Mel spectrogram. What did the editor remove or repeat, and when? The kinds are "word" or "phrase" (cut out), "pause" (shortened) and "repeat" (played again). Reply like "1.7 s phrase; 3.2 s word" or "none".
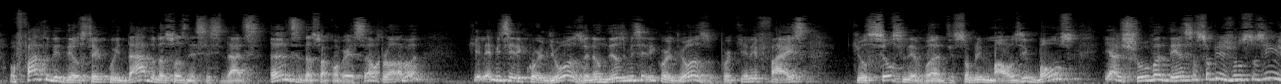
3.8 s word; 8.9 s word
